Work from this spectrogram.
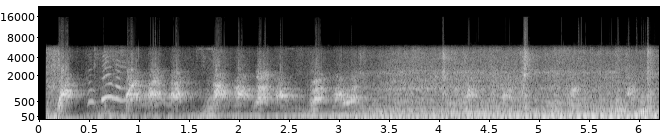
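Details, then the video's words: Chihuahua mix dog challenging the trash truck, as it does every week: quick series of sharp, high yapping barks with rising and falling yips over the first three seconds, then loud rumbling truck engine noise takes over. "Chihuahua mix challenges the trash truck"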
